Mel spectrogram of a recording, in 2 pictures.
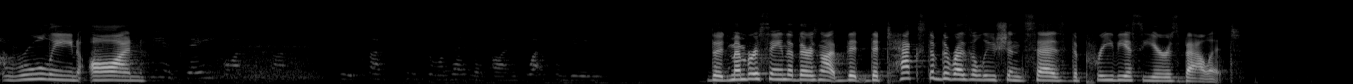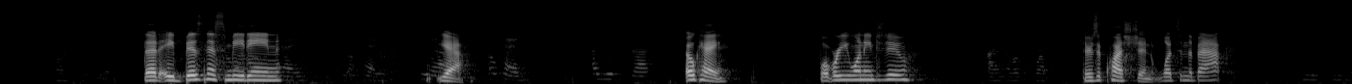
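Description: A woman speaks calmly into a microphone, heard through loudspeakers in a large room.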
